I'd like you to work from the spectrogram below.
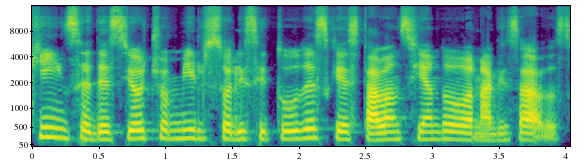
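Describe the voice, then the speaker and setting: A woman speaks with a Brazilian accent. The sound is dry and close with no echo, on a very clean recording with a silent background. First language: Portuguese (speaking Spanish). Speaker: UN refugee agency officer. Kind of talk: panel discussion.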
